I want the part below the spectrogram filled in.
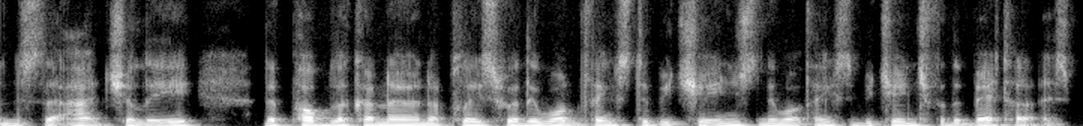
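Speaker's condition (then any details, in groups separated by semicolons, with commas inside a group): No condition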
